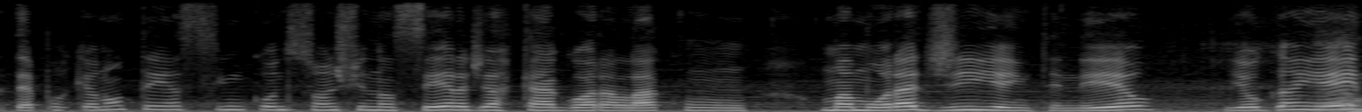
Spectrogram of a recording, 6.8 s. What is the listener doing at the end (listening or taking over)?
taking over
